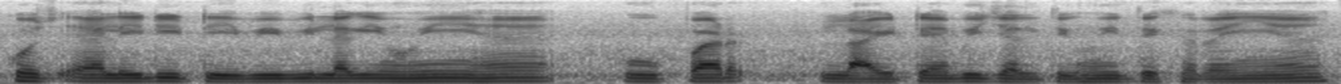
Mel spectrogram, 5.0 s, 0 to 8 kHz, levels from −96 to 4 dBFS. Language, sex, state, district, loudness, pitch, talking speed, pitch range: Hindi, male, Uttar Pradesh, Lalitpur, -16 LUFS, 115 Hz, 180 wpm, 110-120 Hz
